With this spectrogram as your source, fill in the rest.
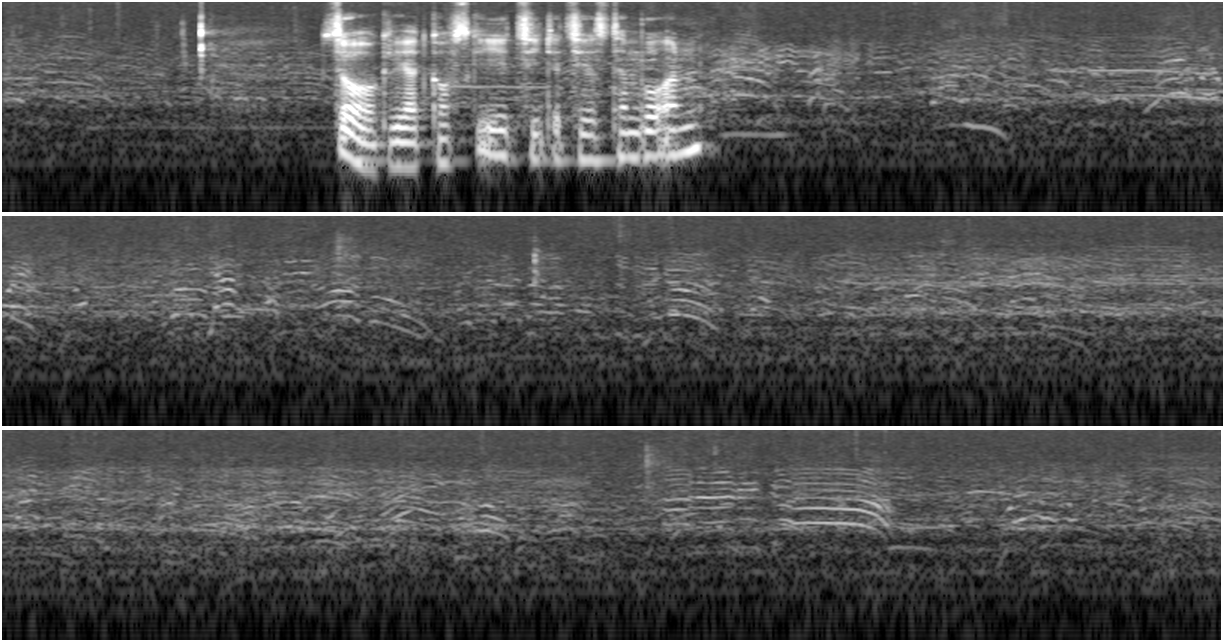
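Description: A roadside crowd cheers and shouts.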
